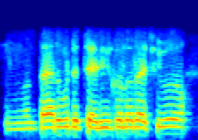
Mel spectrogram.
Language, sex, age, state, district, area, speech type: Odia, male, 45-60, Odisha, Balasore, rural, conversation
